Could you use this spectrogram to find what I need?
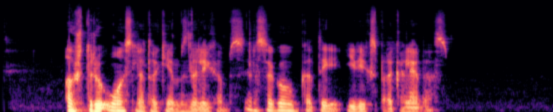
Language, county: Lithuanian, Utena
